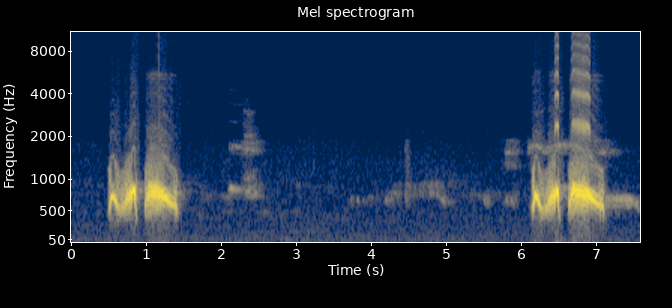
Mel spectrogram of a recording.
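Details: Spotted dove cooing used to incite fighting among wild doves: two phrases about five seconds apart, each a quick dipping note then a longer quavering coo. The second phrase carries a brief higher, harsher overtone-rich sound.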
